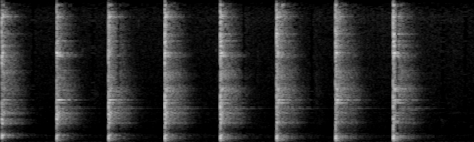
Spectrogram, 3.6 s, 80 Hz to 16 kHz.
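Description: A hammer drives a bearing driver into the front wheel hub of a 1995 two-wheel-drive Ford F150, landing eight evenly spaced, sharp metallic blows about every half second, loud and close with no talking.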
